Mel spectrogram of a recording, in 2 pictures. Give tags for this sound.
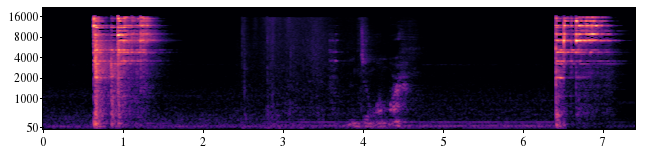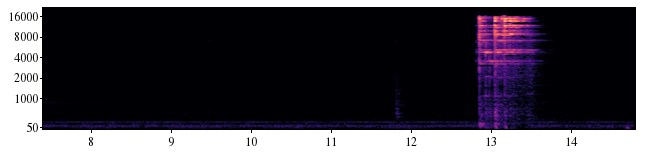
clatter cutlery floor fork hit knife limestone metal silverware steel

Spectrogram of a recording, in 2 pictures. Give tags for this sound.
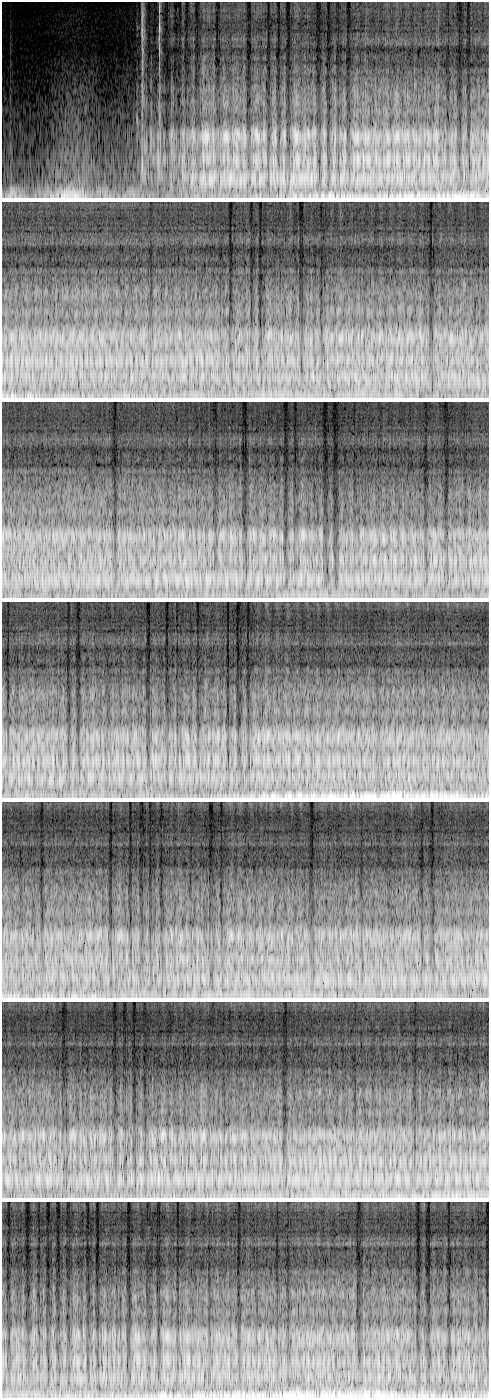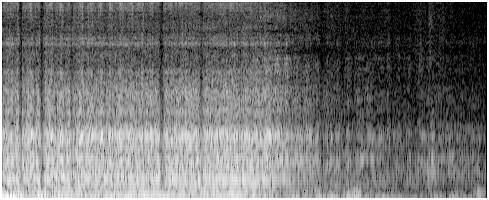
appliance broken-down fan

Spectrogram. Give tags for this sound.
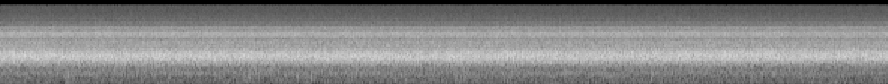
hourglass loop mono pouring request sand time

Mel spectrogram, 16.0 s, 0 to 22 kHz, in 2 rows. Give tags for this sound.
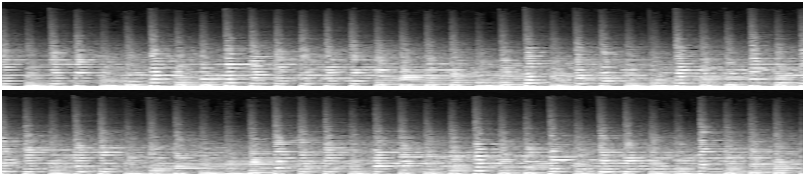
strings synth bpm loop orchestra music 120 rhythmic classical cello

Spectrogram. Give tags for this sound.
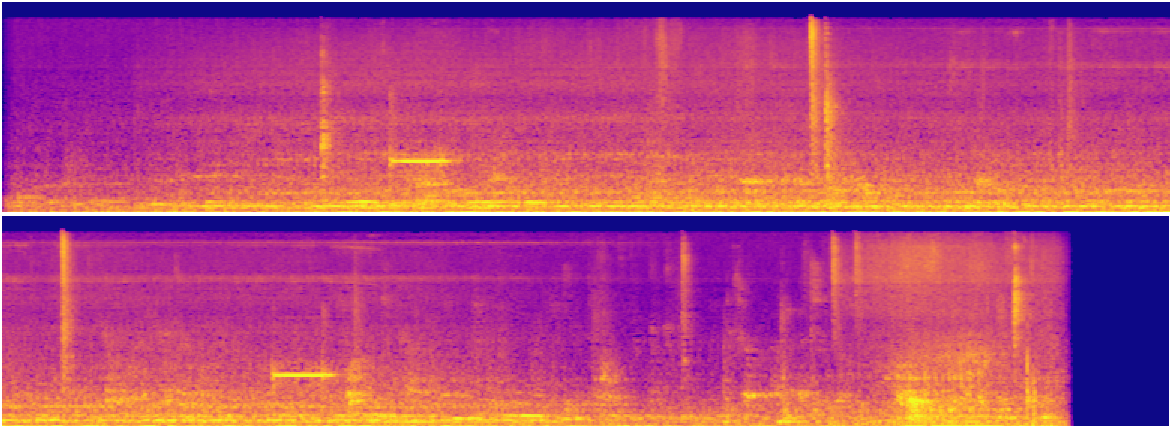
elevator move lift machine building

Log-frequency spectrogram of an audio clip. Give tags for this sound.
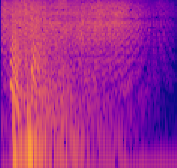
lightsaber wars

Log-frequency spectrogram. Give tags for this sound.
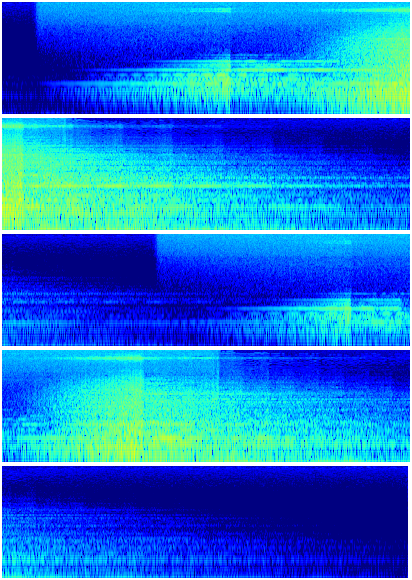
bladerunner build dark drone evil futurustic incoming landing low low-frequency menacing retro rumble sci-fi scifi sound space stranger things threat threatening up upcoming

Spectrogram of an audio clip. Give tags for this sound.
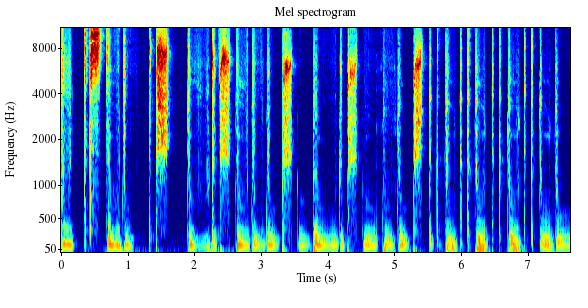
beatbox dare-19 beat bfj2

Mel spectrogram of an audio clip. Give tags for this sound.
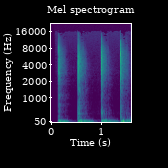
Big Monsters Steps

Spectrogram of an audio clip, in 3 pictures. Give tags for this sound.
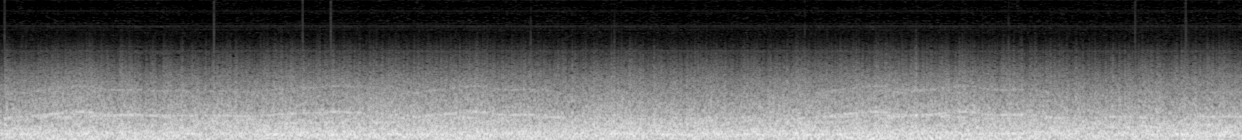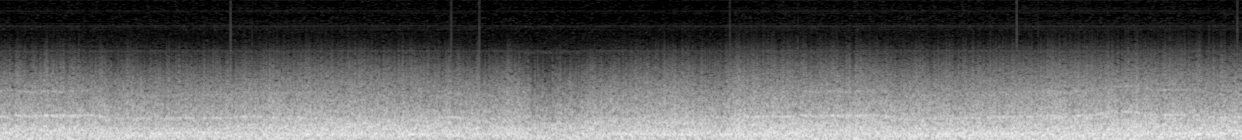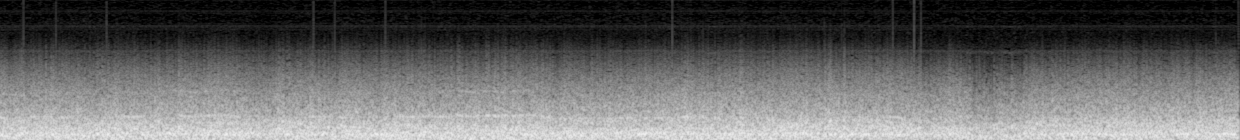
hurrincane storm tornado twister

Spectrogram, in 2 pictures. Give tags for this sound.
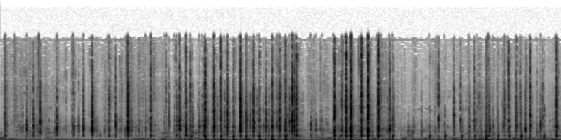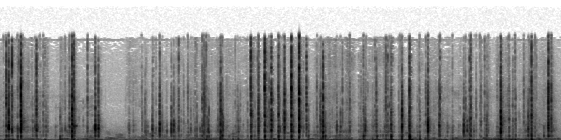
controller game mashing microsoft playstation sony sound wii xbox

